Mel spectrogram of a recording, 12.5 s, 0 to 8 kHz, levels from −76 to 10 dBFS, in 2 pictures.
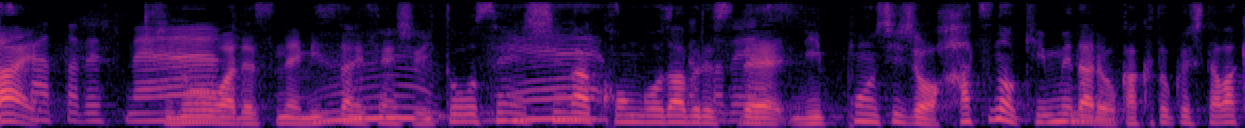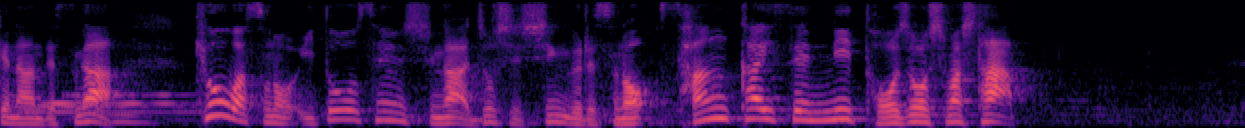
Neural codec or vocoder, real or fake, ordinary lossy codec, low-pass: none; real; none; 7.2 kHz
